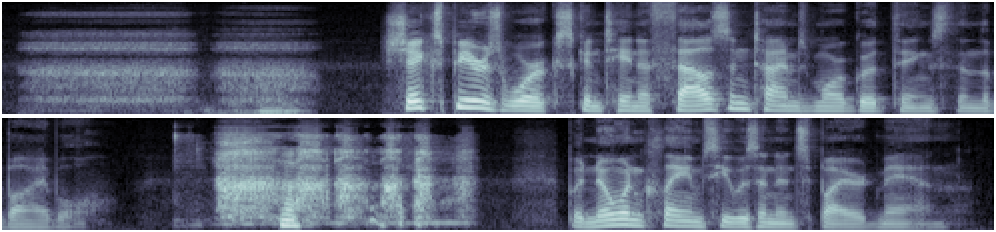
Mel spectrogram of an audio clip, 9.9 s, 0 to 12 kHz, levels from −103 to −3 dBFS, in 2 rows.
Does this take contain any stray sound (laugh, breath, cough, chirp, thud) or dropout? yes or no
yes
